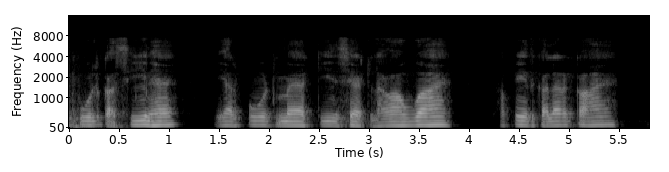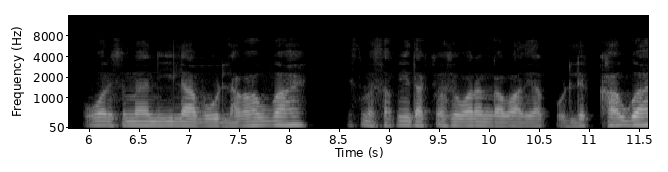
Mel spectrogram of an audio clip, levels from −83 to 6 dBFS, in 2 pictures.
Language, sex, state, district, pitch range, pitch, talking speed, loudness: Hindi, male, Maharashtra, Aurangabad, 110-125 Hz, 120 Hz, 150 wpm, -34 LUFS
